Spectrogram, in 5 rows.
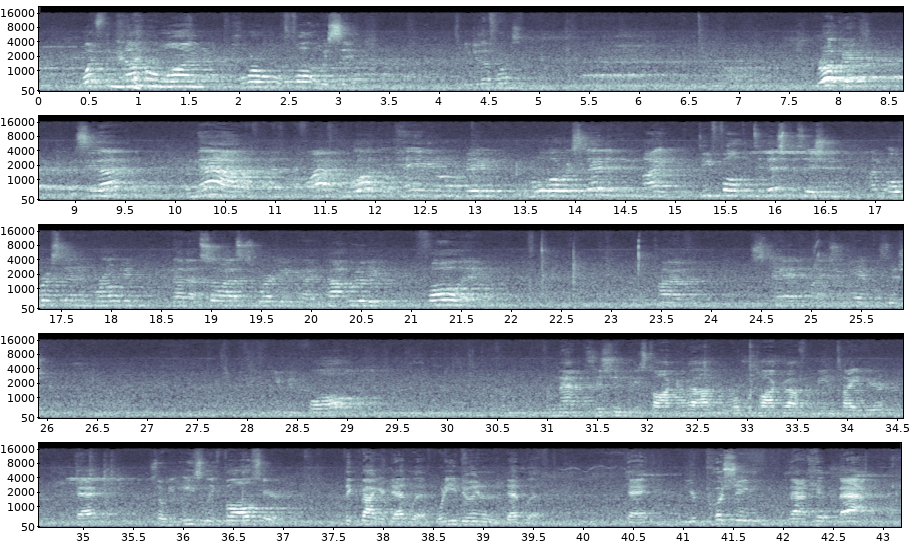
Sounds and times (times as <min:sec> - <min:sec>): Inside, large room or hall: 0:00.0 - 0:43.1
Speech: 0:00.4 - 0:03.4, 0:04.2 - 0:04.9, 0:07.8 - 0:22.0, 0:23.5 - 0:26.1, 0:28.2 - 0:29.4, 0:31.0 - 0:39.7, 0:40.4 - 0:43.1.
